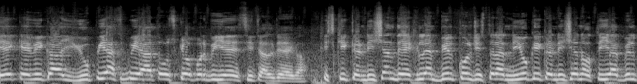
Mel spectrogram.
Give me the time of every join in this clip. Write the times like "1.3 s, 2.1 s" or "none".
3.2 s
